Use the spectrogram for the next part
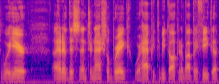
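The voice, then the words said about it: Hoarse voice from a chest cold. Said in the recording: “as you could hear by my voice, I've had a little bit of a chest cold ... especially with the way my voice sounded. Sounds a little better today, but still not there yet.”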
